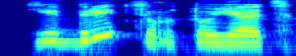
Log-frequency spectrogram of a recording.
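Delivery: смачно выругался, медленно растягивая; с досадой выругаться, тягуче. A narrator's reading. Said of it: "выругался пухленький". (медленное ругательство с досадой)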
